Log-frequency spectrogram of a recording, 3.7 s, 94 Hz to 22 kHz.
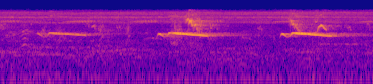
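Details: Grey-bellied cuckoo (Cacomantis passerinus) in a backyard at Vidyanagar, Karad, Satara, India, 13 March 2021, gives clear, high whistled notes, each drawn out and gently falling, repeated about every second and a quarter, over a steady insect hiss.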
